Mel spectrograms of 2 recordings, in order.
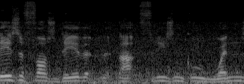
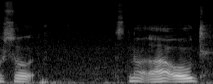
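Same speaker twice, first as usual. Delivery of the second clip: ordinary delivery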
